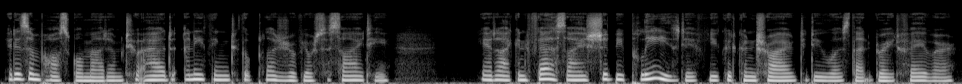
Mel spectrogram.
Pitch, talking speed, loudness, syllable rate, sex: 195 Hz, 185 wpm, -17 LUFS, 5.3 syllables/s, female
